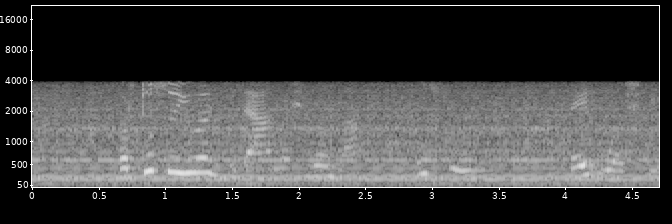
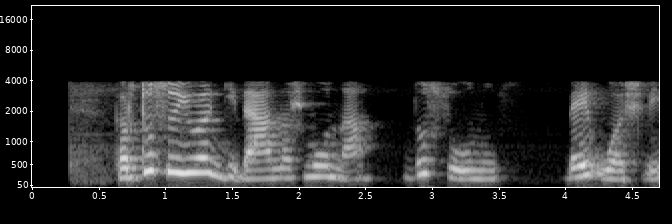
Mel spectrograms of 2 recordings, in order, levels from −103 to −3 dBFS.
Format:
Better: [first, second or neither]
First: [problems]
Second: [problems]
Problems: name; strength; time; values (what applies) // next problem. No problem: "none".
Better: second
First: background sound (Engine); 4 dB below the speech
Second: none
